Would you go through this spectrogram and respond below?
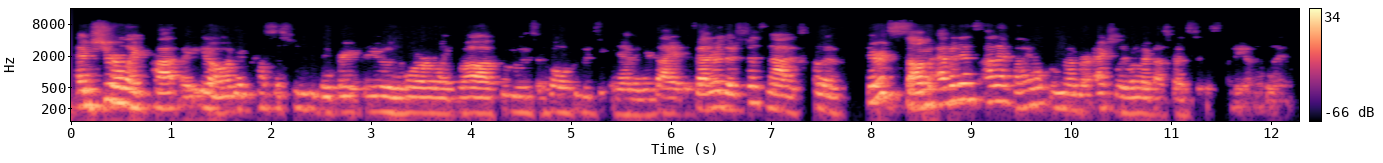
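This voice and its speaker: A woman therapist chats through audience questions about sleep, loose and informal with lots of fillers and restarts. Her voice sits a little low. It is picked up from a distance in an echoey room, slightly muffled. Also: fast, few pauses. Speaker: sleep therapist giving a talk. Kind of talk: casual talk answering audience questions. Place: meeting room at a support center.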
